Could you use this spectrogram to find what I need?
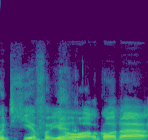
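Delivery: fake Norwegian accent, done badly. Retelling what the acupuncture staff told him: bad Norwegian accent. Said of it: "I'm doing a Norwegian accent, just a bad one".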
